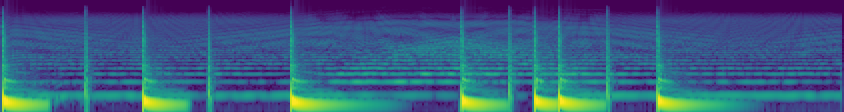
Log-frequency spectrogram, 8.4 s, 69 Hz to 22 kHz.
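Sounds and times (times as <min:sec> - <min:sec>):
tabl drum: 0:00.0 - 0:00.4, 0:01.4 - 0:01.9, 0:02.9 - 0:03.3, 0:04.6 - 0:07.0.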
